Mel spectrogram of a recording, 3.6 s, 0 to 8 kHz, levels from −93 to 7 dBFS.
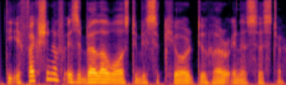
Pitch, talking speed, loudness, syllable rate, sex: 110 Hz, 220 wpm, -16 LUFS, 6.2 syllables/s, male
